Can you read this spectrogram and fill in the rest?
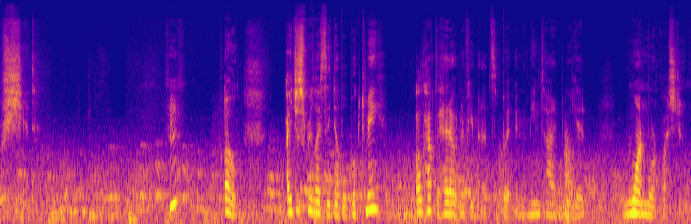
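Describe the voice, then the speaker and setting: A woman playing a brisk, casual captor explaining things wryly and patiently in an audio roleplay, talking straight to the listener. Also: medium pitch, noisy background, close to an everyday voice. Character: brisk, casual female magic-wielding captor and guide. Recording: loud sound effects and ambience behind.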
